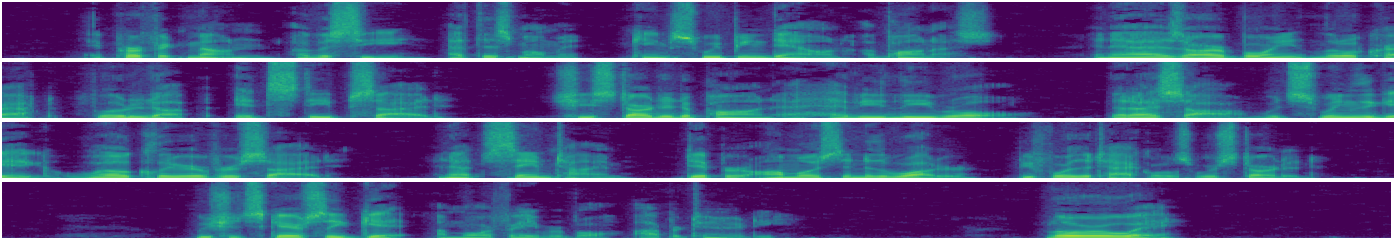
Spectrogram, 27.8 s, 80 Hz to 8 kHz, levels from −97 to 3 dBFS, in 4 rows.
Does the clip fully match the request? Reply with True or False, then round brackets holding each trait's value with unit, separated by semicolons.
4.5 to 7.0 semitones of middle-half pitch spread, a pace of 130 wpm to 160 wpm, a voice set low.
False (3.8 semitones; 150 wpm; 105 Hz)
